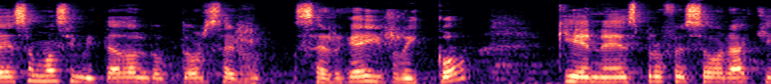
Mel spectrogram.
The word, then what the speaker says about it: Serguei: Sergey, así se pronuncia.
